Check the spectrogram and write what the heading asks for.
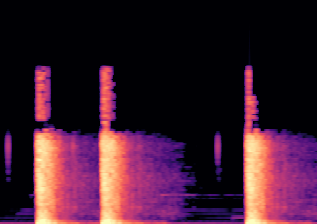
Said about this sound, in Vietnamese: Vị chiến sĩ đó không còn cách nào khác, đã đành phải bắn chỉ thiên.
